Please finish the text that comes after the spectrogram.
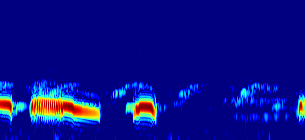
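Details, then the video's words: Spotted doves, both sexes, calling to rouse trained captive doves: a clipped coo, a long burred purring note gliding down, a rounded hoot, then soft low murmurs and a final coo. "Tiếng chim cu gáy dùng kích bổi hiệu quả mỗi ngày"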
